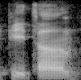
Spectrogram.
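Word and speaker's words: piton: clear on the pronunciation is Pete on it's totally Pete on how about how about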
